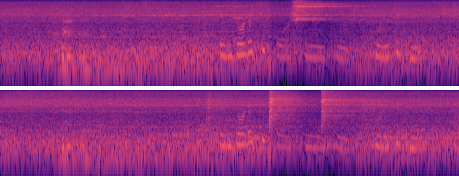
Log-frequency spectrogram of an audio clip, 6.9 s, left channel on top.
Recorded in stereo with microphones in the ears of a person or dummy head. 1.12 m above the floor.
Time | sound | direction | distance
0.7 | a child speaking | 50° left (ahead or behind) | ?
3.3 | a woman speaking | 5° left (ahead or behind) | ?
